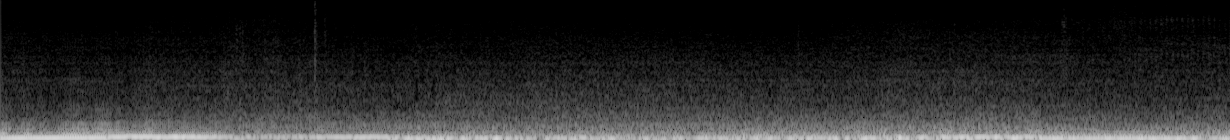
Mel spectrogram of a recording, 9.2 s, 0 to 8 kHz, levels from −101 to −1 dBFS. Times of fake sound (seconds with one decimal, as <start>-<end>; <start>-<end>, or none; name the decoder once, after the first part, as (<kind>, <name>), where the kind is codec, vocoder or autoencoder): 0.8-4.5 (vocoder, Vocos); 6.6-7.8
